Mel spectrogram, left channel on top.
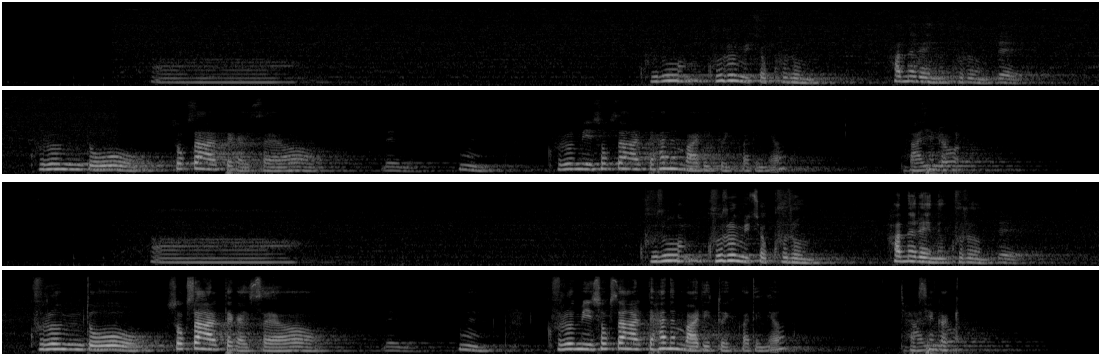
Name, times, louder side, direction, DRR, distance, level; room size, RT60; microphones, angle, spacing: sound 1, 1.1-12.2, left 4 dB, 45° left, 2.4 m, -56 dB
voice 1, 1.5-3.0 6.4-8.2 8.9-9.9 11.3-14.2 15.5-16.2 16.4-18.8 20.0-20.5, right 5 dB, 80° right, 12 dB, 0.5 m, -34 dB
voice 2, 9.9-10.3 14.8-15.2 20.0-20.5, left 1 dB, 25° left, 7 dB, 0.8 m, -45 dB
24.0 x 14.5 x 4.0 m, 2.3 s
head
